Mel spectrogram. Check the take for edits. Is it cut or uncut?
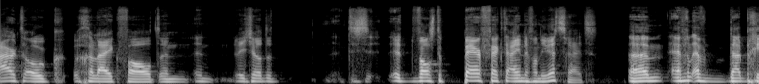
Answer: cut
